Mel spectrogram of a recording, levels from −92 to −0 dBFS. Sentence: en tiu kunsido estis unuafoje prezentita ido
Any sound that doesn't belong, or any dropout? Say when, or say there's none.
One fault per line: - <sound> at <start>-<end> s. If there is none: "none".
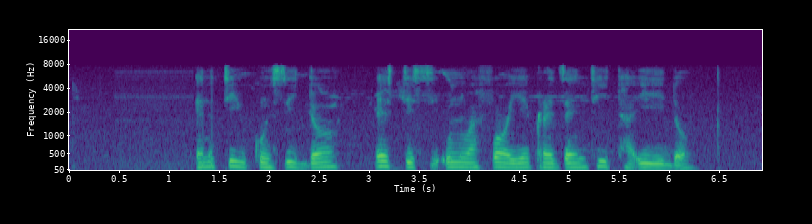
none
